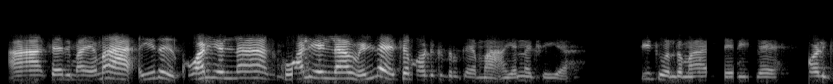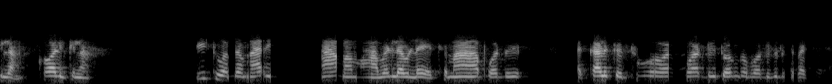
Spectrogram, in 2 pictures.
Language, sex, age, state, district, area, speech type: Tamil, female, 60+, Tamil Nadu, Thoothukudi, rural, conversation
